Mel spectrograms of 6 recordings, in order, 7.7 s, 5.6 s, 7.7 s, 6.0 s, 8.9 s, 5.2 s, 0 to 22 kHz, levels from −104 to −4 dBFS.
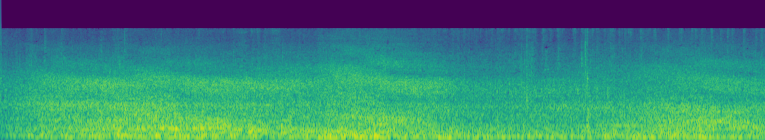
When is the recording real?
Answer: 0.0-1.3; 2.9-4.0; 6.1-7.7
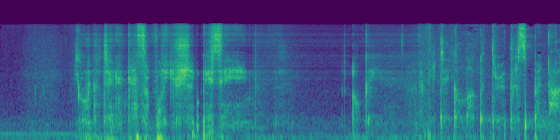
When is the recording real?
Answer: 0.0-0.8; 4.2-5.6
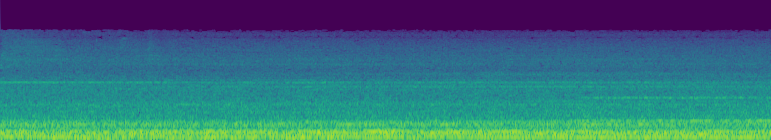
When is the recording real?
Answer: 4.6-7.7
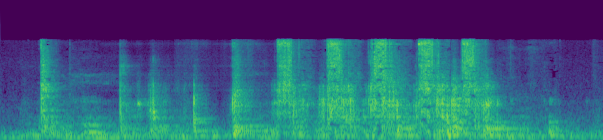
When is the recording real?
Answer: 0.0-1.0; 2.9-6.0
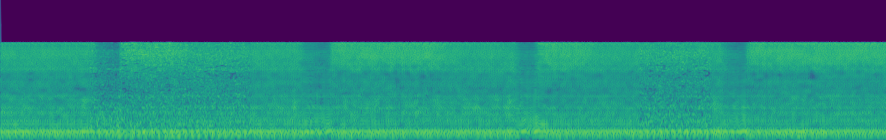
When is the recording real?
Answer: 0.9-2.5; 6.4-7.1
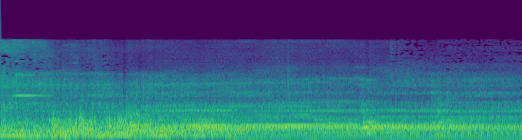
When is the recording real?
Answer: 0.0-1.2; 3.9-5.2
